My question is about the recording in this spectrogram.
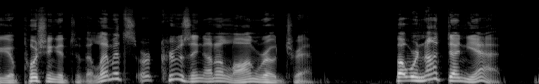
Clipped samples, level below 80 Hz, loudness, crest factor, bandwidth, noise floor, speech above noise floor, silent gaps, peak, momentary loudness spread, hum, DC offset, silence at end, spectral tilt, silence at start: under 0.1%; -52 dBFS; -23 LUFS; 22 dB; 15.5 kHz; -68 dBFS; 45 dB; none; -2 dBFS; 15 LU; none; under 0.1%; 0.4 s; -6 dB/octave; 0 s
